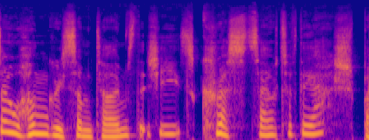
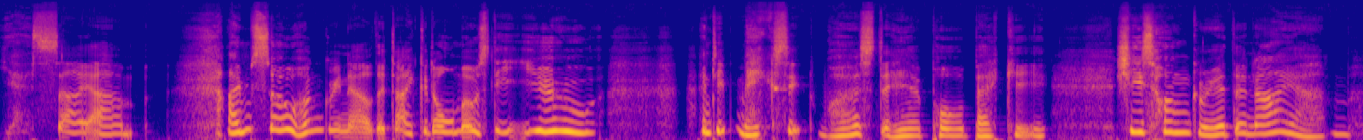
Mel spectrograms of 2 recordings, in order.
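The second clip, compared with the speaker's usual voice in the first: mild passionate confession. A narrator's reading. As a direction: let the hunger burst out. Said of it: "in a new passionate way".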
